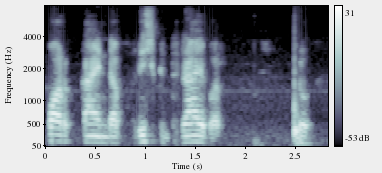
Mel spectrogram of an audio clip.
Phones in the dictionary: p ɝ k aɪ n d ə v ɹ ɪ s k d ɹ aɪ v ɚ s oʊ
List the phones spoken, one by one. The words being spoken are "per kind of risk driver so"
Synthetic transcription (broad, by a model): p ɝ k aɪ n d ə p ɹ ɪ s k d ɹ aɪ b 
